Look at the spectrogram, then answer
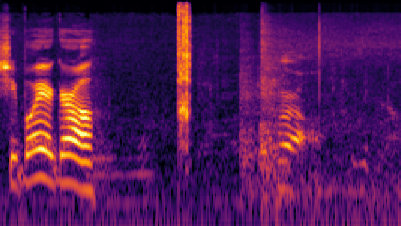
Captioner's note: camera clicking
